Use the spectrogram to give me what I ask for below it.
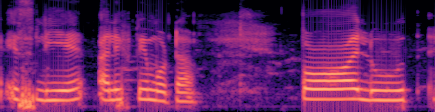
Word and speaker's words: طالوت: لیے الف بھی موٹا۔ طالوت، اس میں طا مفخم ہے، اس لیے الف بھی موٹا پڑھا جائے گا۔ جیسا کہ پہلے بتایا،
